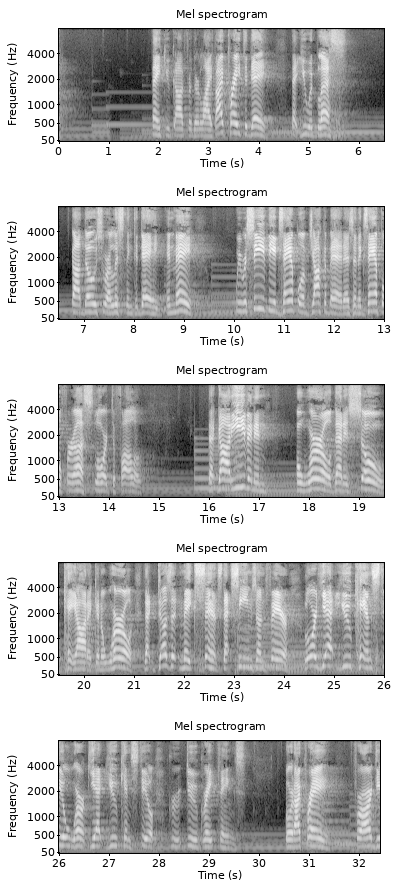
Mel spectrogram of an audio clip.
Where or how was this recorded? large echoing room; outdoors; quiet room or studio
large echoing room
